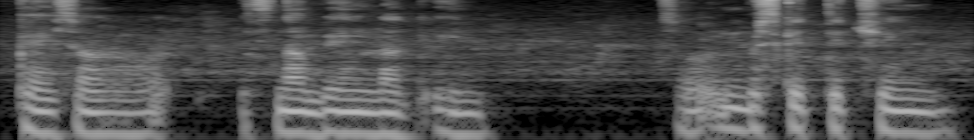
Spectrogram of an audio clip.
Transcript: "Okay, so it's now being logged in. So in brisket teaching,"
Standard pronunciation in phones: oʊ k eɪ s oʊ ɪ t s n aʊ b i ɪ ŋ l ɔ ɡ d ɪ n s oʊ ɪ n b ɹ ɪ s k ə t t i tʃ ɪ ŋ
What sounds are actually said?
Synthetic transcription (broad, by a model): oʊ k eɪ s oʊ ɪ t s n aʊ b i ɪ ŋ l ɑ ɡ ɪ n s oʊ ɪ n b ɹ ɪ s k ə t t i tʃ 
